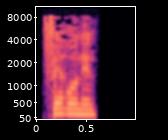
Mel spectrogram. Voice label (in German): "verronnen", german; adjectives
